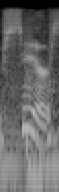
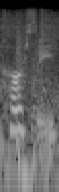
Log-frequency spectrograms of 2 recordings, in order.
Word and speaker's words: Circe: say her name and I would always wanted to call her Sears but it's actually pronounced Kirstie so it's Kirsty Baker performing on four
